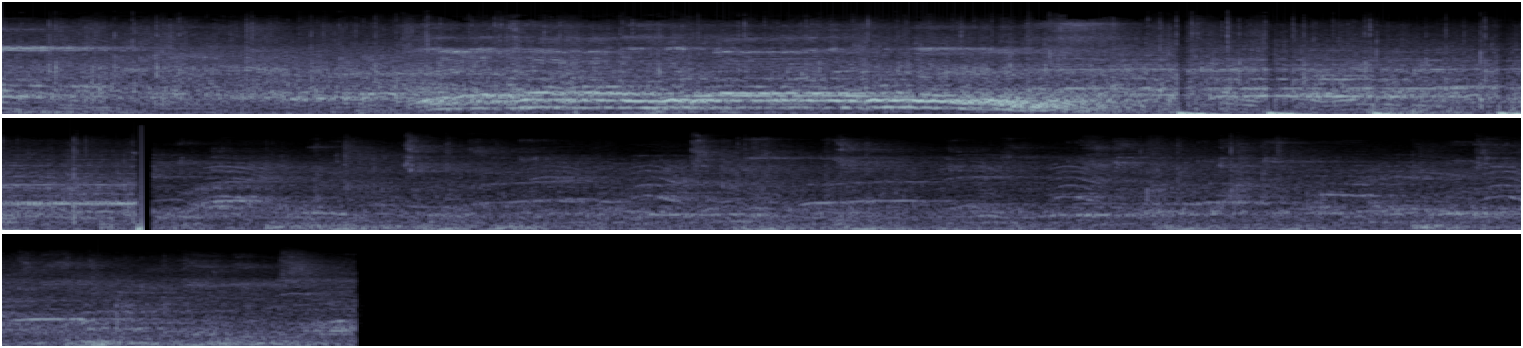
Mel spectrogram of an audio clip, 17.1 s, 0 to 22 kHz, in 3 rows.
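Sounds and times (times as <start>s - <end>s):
crowd chatter: 0.0s - 12.7s.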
